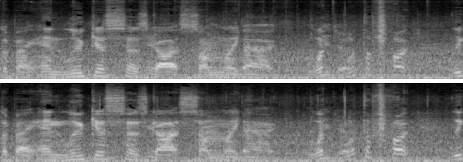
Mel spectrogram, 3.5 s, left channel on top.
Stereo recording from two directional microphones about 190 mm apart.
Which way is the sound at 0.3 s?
20° right (ahead or behind).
